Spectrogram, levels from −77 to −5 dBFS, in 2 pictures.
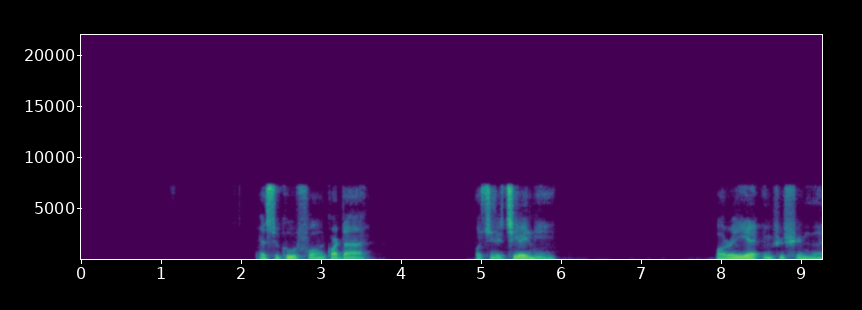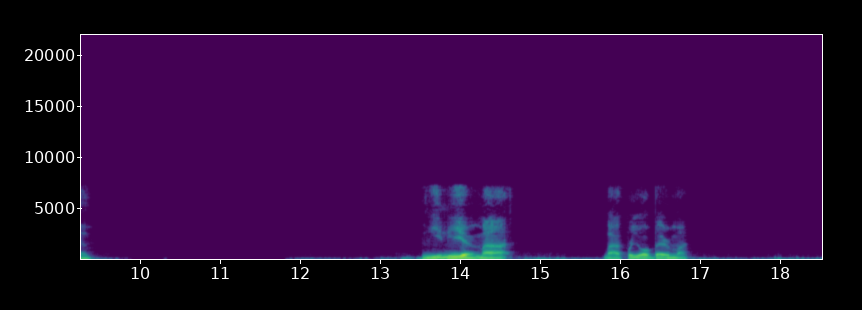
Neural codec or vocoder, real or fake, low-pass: codec, 16 kHz, 1 kbps, FunCodec, trained on LibriTTS, 50 frames a second; fake; 7.2 kHz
